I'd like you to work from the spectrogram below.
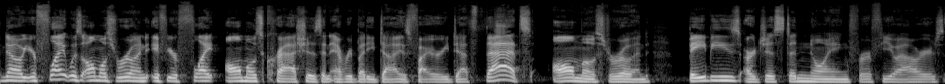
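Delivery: plain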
